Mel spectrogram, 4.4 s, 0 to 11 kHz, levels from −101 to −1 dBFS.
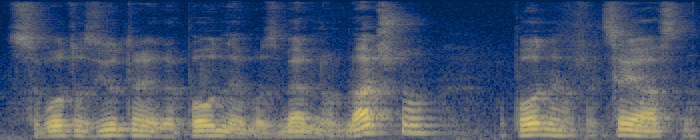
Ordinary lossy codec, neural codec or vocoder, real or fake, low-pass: none; none; real; none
